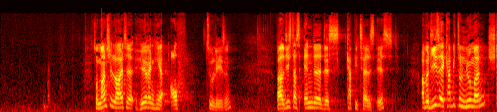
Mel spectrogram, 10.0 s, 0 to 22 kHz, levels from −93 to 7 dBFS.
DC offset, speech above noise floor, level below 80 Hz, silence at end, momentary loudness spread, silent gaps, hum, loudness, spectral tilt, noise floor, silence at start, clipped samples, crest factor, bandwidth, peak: under 0.1%; 39 dB; -64 dBFS; 0 s; 14 LU; none; none; -21 LUFS; -1 dB/octave; -62 dBFS; 1.85 s; under 0.1%; 22 dB; 13.5 kHz; -2 dBFS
